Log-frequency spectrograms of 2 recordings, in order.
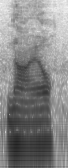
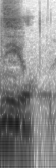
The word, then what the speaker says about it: Niall: Nile. Shall we? Uh, it's pronounced Neil.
